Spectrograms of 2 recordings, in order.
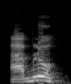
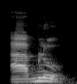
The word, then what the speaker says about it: ABBLO: How you pronouncing that name? ABBLO. ABBLO.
